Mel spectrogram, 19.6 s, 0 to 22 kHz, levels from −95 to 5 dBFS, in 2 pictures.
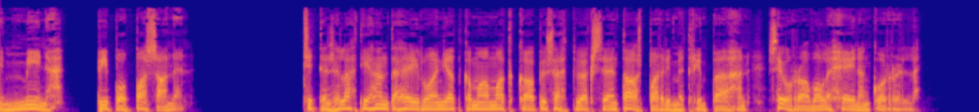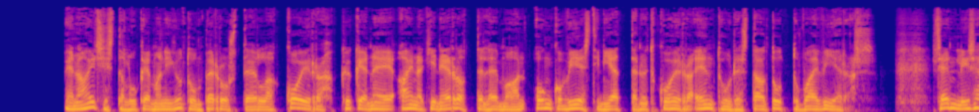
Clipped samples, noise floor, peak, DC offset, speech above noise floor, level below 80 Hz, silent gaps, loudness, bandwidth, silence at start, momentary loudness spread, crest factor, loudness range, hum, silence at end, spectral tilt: under 0.1%; under -90 dBFS; 0 dBFS; under 0.1%; over 75 dB; -38 dBFS; 9.56-9.60 s; -16 LUFS; 16.5 kHz; 0 s; 6 LU; 16 dB; 3 LU; none; 0 s; -5.5 dB/octave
